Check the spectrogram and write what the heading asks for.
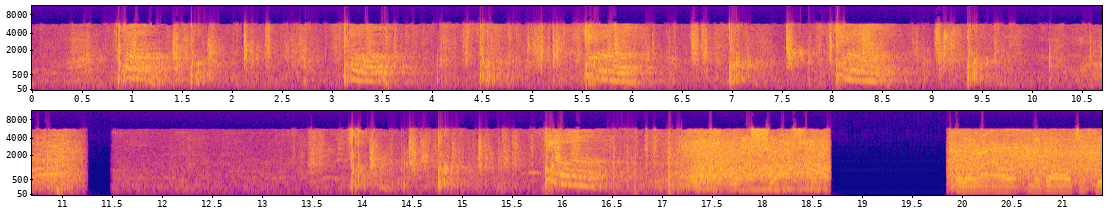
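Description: Tennis rally on a clay court: a racket strikes the ball about once a second, each hit with a short falling grunt from the player. The crowd noise swells near the end. The sound cuts out briefly twice.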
